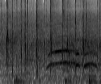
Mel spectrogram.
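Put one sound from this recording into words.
Women clap their hands.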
